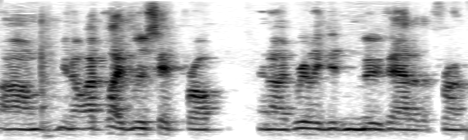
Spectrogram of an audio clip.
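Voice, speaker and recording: This man speaks with an Australian accent at a moderate pace. His pitch swings very widely. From Sydney, Australia. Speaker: rugby coach. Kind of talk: interview conversation.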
